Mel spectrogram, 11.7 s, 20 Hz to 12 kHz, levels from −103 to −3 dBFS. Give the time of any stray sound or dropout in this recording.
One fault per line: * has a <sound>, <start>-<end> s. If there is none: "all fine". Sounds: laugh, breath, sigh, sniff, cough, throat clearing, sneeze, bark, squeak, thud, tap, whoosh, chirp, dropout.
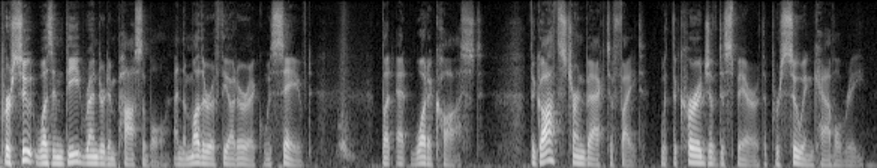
* has a whoosh, 4.5-4.8 s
